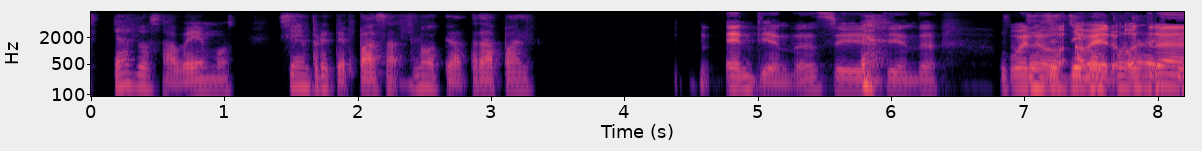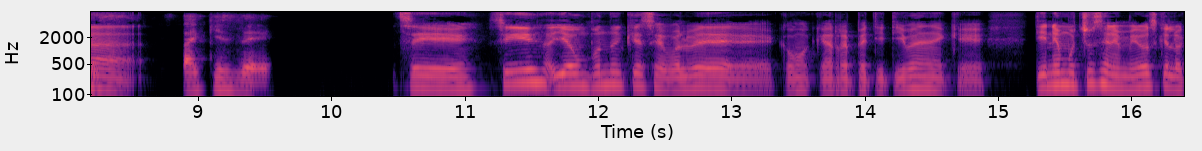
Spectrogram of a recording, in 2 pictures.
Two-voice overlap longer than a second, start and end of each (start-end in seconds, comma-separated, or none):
6.8-8.5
